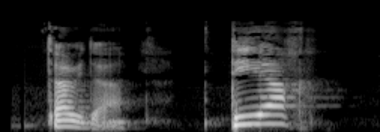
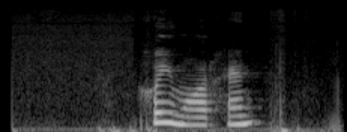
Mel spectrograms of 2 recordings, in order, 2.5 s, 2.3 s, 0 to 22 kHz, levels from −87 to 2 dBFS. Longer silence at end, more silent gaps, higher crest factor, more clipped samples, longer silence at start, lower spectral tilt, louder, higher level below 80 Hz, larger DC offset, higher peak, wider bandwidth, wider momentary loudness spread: first, 0.5 s vs 0.05 s; neither; about the same, 22 dB vs 18 dB; neither; first, 0.3 s vs 0.1 s; second, -5 dB/octave vs -7 dB/octave; first, -20 LUFS vs -28 LUFS; second, -60 dBFS vs -48 dBFS; neither; first, -2 dBFS vs -12 dBFS; second, 10 kHz vs 15.5 kHz; second, 16 LU vs 22 LU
